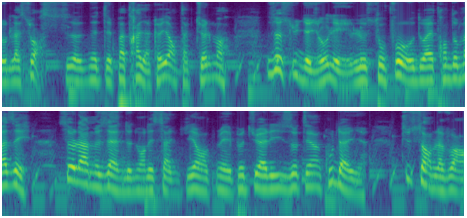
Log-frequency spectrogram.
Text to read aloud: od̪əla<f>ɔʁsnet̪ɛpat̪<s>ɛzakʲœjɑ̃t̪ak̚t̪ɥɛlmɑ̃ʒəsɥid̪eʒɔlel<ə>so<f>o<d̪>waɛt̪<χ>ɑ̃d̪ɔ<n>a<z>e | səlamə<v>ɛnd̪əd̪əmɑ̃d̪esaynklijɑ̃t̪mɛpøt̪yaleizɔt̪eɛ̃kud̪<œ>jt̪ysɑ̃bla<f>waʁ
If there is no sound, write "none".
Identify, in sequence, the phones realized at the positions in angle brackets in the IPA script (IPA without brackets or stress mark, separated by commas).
s, χ, ə, f, d̪, χ, m, z, z, œ, v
